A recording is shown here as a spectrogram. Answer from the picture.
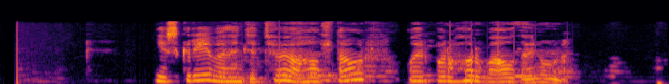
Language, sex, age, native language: Icelandic, female, 50-59, Icelandic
